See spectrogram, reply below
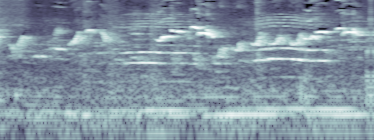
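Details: A caged flycatcher, one of seven large-bodied birds kept in a warehouse, sings loudly a varied run of slurred whistled notes, rising and falling in quick phrases, over a steady low indoor hum.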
